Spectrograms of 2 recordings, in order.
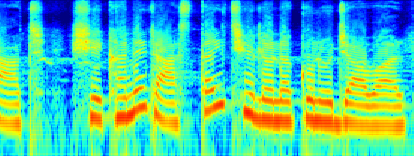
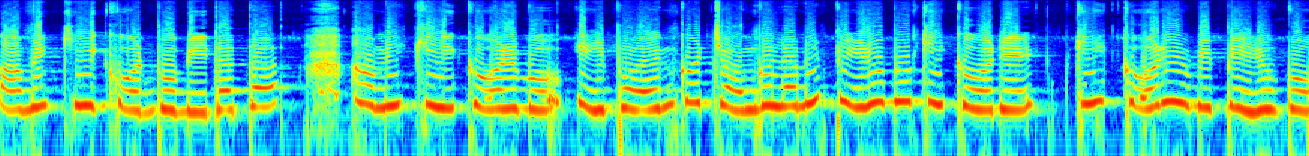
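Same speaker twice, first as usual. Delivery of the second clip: tearful; 6 semitones higher than usual. Acted. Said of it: "Payel অনেক কান্না করতে শুরু করে".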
